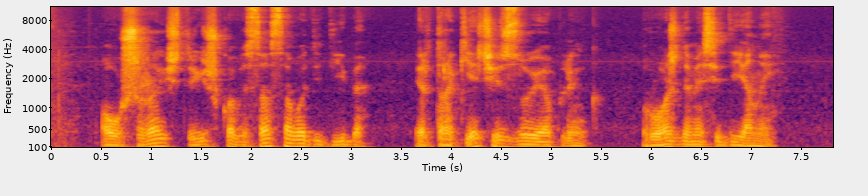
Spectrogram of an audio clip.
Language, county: Lithuanian, Šiauliai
